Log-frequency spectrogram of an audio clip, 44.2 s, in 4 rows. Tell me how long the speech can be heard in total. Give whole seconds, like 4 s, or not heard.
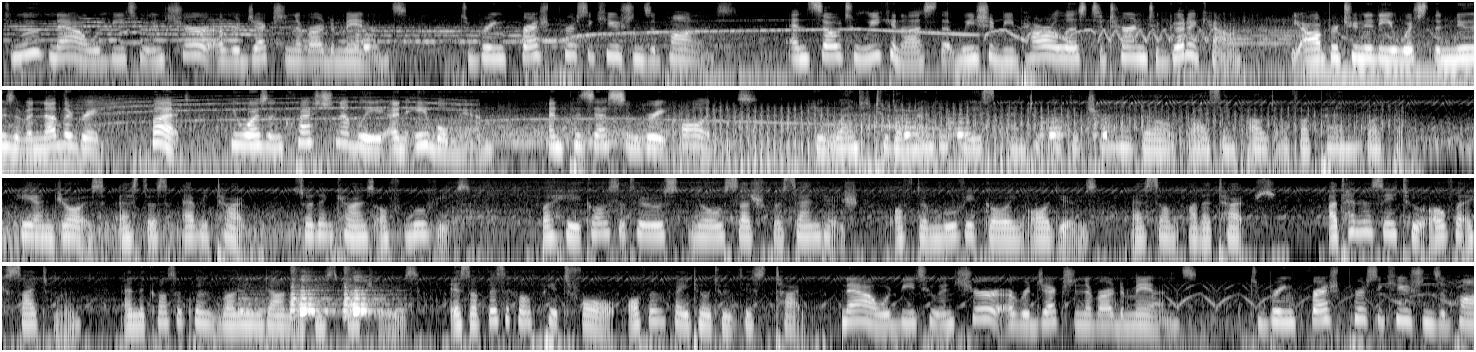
44 s.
